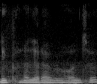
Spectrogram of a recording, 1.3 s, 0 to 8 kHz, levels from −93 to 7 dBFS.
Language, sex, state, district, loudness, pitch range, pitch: Maithili, female, Bihar, Vaishali, -36 LUFS, 155-170 Hz, 160 Hz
